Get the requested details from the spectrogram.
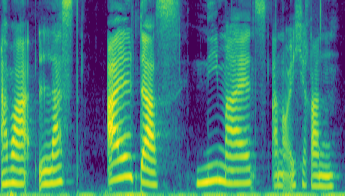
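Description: A woman's voice with lively intonation. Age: 20s. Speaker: model. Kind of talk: casual interview.

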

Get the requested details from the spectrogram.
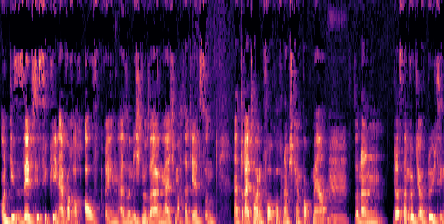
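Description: Speaking at a very fast pace, a woman with a medium-pitched voice keeps a monotone, flat intonation amid audible room echo and noticeable background noise. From Lower Rhine, Germany. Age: 20s. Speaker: hospital medical technician. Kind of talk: casual interview.

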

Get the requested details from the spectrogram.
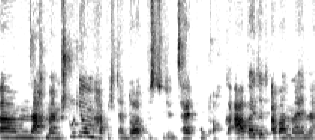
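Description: Her speaking voice is unremarkable, with a fairly high pitch for a woman, ordinary pitch variation and a moderate pace. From Germany, eastern Hesse. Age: 30s. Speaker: food blogger and nutritionist. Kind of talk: casual interview.

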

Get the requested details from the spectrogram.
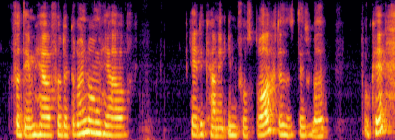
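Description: A woman's voice with ordinary pitch variation. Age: 20s. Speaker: virtual assistant. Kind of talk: interview.

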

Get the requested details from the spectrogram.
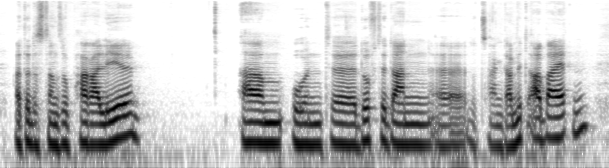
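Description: Speaking at a fairly slow pace, a man uses a plain, everyday voice at a medium pitch with ordinary pitch variation. The sound is dry and close with no echo, on a very clean recording with a silent background. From Hamburg, northern Germany. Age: 30s. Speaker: e-commerce product manager. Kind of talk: interview.

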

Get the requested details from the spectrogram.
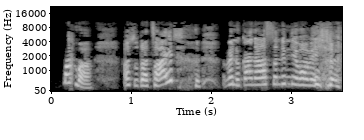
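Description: Animated in tone, a woman talks at a very fast pace. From eastern Germany, Spreewald (Lübben, Brandenburg). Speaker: sign language interpreter. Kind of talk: interview. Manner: animated, with many fillers.

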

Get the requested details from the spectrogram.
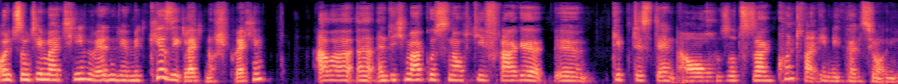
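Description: An ordinary speaking voice from a woman at medium pitch, with ordinary pitch variation. She keeps a moderate pace, and the sound is dry and close with no echo. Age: 50s. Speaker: guest interviewer, former corporate PR manager. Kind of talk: interview questions. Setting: studio, seated at a table together.

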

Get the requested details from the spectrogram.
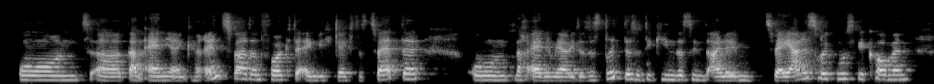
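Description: This woman's fairly high voice shows ordinary pitch variation as she talks at a moderate pace. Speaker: fasting coach. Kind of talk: interview. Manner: hesitant fillers.

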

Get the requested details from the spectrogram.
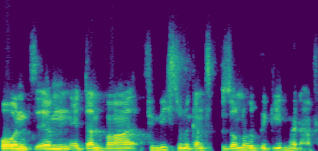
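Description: Talking very fast, a man keeps his intonation fairly even. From Germany, Hesse (near Fulda). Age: 30s. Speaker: violinist and music professor. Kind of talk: interview conversation. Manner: hesitant, many filler sounds.

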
